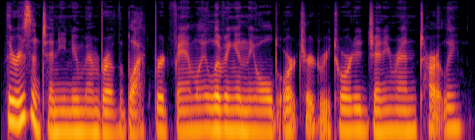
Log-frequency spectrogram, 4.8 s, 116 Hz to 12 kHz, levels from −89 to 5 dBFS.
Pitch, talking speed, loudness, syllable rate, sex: 165 Hz, 225 wpm, -18 LUFS, 6.6 syllables/s, female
